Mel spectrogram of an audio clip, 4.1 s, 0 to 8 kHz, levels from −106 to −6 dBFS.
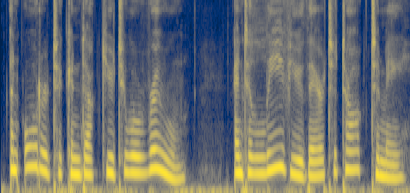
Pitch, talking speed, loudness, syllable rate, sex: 215 Hz, 250 wpm, -16 LUFS, 6.1 syllables/s, female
